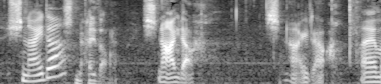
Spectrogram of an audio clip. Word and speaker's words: Schneider: One was Alicia, and the other one was Snyder. Schneider. In fact, it's pronounced Schneider.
